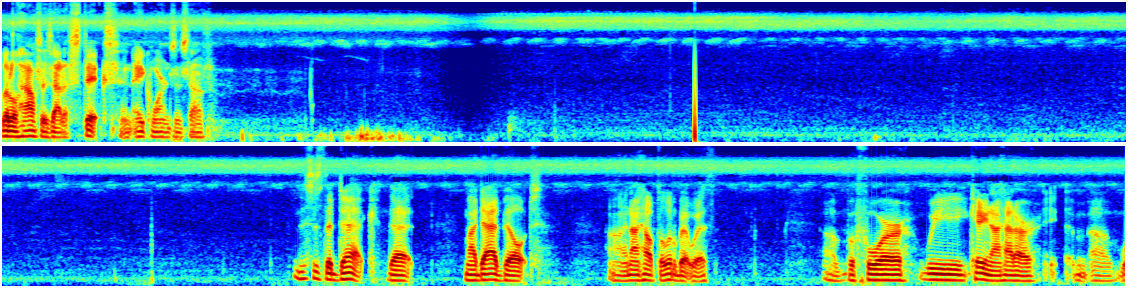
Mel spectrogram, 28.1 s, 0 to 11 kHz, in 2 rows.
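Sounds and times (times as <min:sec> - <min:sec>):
crickets trilling: 0:00.0 - 0:28.0
faint pulsing insect call: 0:00.0 - 0:28.0.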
